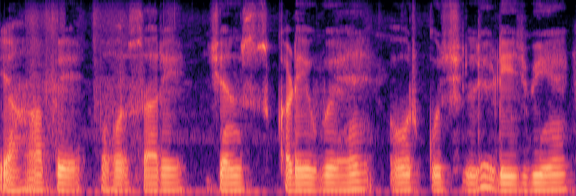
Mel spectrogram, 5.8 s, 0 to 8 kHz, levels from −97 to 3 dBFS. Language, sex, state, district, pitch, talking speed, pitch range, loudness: Hindi, male, Uttar Pradesh, Lalitpur, 110 Hz, 135 wpm, 105-115 Hz, -19 LUFS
